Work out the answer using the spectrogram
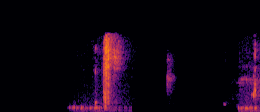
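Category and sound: animal, cat purring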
